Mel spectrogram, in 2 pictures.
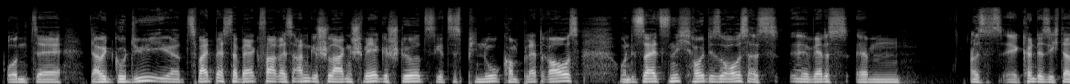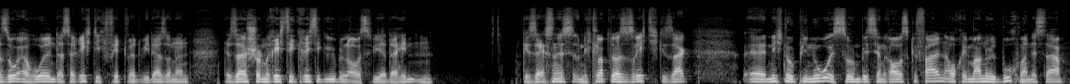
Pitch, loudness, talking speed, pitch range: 125 Hz, -19 LUFS, 220 wpm, 115-135 Hz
